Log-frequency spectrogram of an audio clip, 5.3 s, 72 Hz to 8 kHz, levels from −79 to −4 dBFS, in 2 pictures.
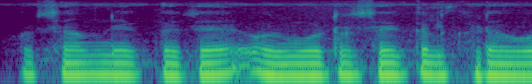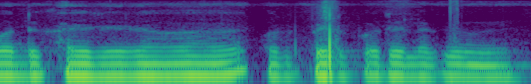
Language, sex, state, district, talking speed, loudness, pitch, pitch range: Hindi, male, Chhattisgarh, Jashpur, 215 wpm, -27 LUFS, 115 Hz, 115-120 Hz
